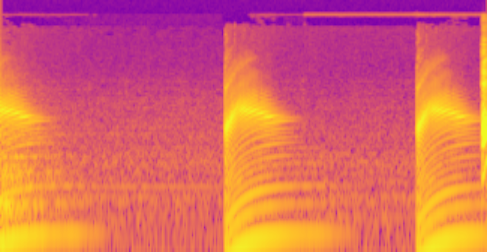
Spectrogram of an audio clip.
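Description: Cartoon 'boing' sound effects for a big bouncing ball, three in a row about one and a half seconds apart. Each starts sharply with a falling twang that settles into a low hum and fades away over about a second.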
